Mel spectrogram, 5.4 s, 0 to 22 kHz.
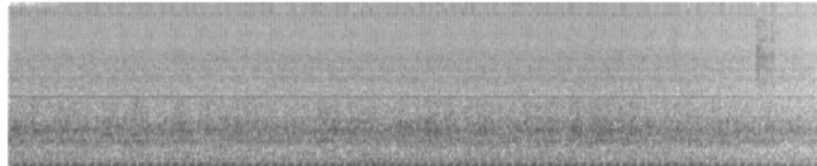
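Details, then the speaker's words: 2011 Jeep Wrangler JKU 3.8L V6 at idle: steady thin whine with faint chirp from the front of the engine, suspected bad accessory bearing, exact one unknown; alternator being replaced to find it. "This is video 3 of hopefully only 3 of trying to chase down bad bearings on the front of this engine."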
